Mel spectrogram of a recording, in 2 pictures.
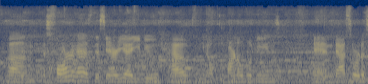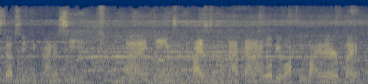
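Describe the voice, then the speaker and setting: Loud music plays in the background as a man speaks at a moderate pace. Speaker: park vlogger. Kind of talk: casual vlog commentary. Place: street. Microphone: phone near.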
